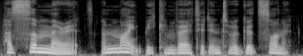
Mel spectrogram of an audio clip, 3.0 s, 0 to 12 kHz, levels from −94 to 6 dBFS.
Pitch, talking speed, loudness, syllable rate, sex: 140 Hz, 215 wpm, -20 LUFS, 6.0 syllables/s, female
